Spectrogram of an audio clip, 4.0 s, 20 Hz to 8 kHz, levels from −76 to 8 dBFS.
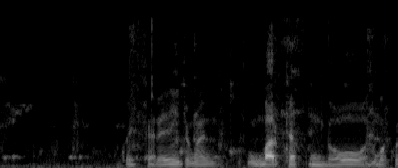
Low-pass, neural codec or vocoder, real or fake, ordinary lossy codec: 7.2 kHz; codec, 16 kHz, 8 kbps, FunCodec, trained on LibriTTS, 25 frames a second; fake; none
